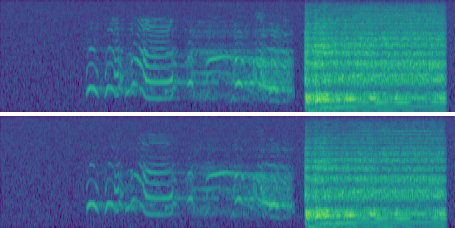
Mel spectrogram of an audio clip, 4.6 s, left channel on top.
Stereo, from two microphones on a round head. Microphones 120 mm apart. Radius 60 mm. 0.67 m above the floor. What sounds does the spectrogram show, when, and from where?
0.9 s laughter: 65° left (ahead or behind); by 2.9 s 60° left (ahead or behind)
3.0 s a blender: 35° left (ahead or behind)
